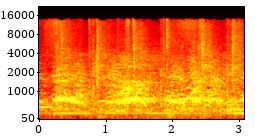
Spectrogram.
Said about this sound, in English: The images shocked many people around the world, and they set off days of protests in Beirut. This past weekend, tens of thousands of protesters took to the streets.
